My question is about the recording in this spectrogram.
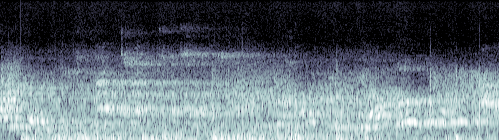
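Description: Basketball game sound in a sports hall: a ball bouncing on the court, with players' voices and brief high squeaks.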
